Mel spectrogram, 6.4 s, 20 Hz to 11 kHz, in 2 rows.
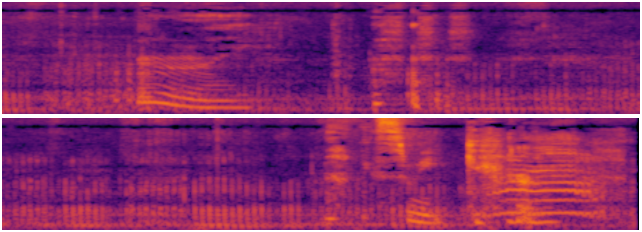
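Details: An excited female F2 Savannah cat greets her owner with drawn-out, falling meows over a soft, steady purr, giving headbutts.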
